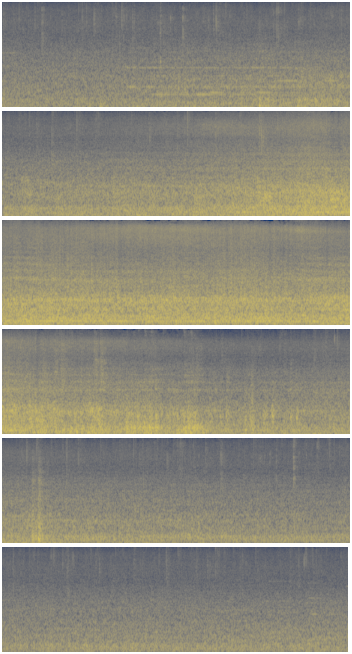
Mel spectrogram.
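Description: Hanshin electric train running through the station at speed, its rumble and rushing wheel noise building up, at its loudest about eight to fifteen seconds in, then fading away. Steady hiss of heavy rain throughout.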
